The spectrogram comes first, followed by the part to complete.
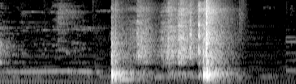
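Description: Two hollow knocks, about a second in and again just over half a second later, from a plastic bucket being handled and set down, over faint steady background music.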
